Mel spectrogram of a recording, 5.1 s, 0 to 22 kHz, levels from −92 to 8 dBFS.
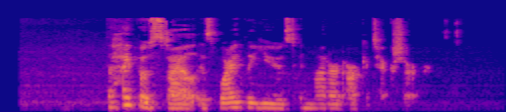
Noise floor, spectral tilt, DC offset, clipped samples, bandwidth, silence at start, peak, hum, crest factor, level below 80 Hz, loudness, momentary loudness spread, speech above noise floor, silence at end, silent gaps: -57 dBFS; -3 dB/octave; under 0.1%; under 0.1%; 12 kHz; 1.1 s; -6 dBFS; none; 22 dB; -70 dBFS; -25 LUFS; 13 LU; 32 dB; 0.75 s; none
